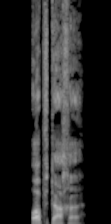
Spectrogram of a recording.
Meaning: dative of Obdach
- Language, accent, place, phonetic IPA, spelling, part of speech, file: German, Germany, Berlin, [ˈɔpˌdaxə], Obdache, noun, De-Obdache.ogg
